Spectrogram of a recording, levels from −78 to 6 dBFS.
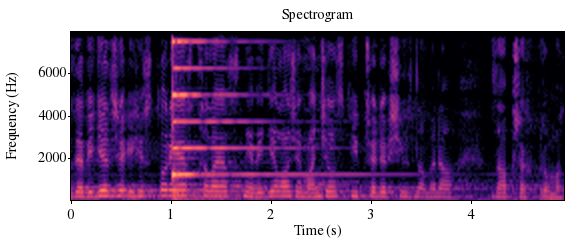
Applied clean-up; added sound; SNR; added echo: none; Keyboard (musical); -4 dB; none.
